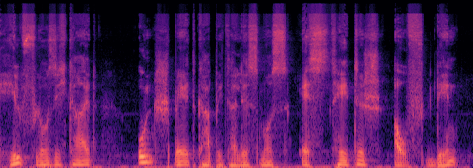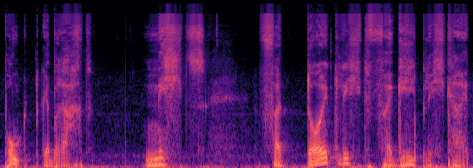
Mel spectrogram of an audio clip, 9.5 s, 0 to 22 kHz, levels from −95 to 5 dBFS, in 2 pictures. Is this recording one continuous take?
no; 2 cuts; at 6.1 s, 7.3 s

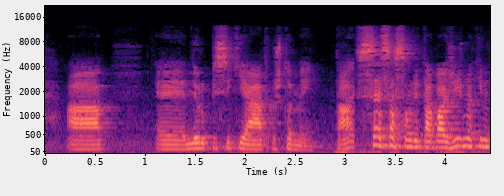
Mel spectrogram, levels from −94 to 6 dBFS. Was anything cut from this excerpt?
yes; 1 cut; at 3.1 s

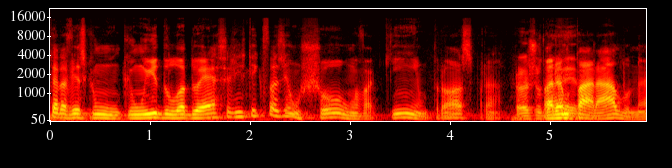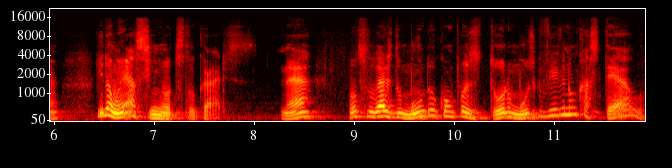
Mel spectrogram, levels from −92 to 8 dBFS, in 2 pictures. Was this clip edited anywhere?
no; 0 cuts

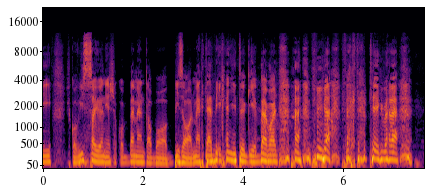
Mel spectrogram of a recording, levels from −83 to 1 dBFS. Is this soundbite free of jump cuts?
yes; 0 cuts

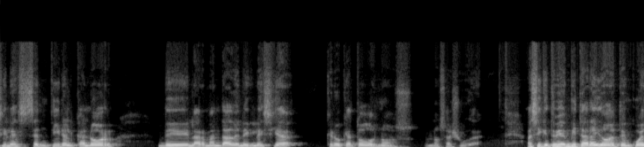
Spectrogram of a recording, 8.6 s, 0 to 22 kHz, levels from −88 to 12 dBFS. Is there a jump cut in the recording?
no; 0 cuts

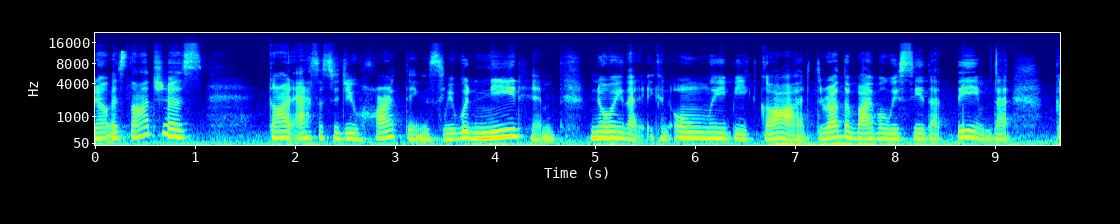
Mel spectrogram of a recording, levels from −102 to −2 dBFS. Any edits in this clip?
yes; 1 cut; at 3.5 s

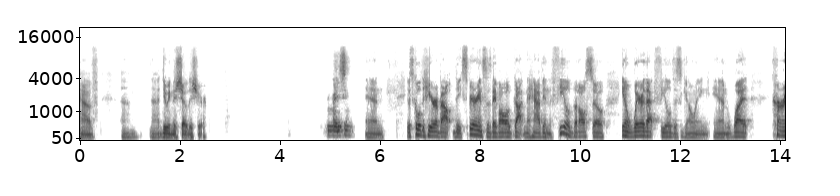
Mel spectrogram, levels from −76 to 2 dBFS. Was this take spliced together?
yes; 1 cut; at 5.7 s

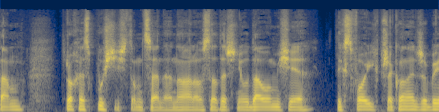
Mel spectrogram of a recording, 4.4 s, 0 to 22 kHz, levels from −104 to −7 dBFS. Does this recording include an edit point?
no; 0 cuts

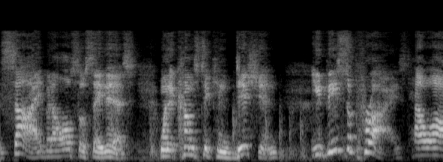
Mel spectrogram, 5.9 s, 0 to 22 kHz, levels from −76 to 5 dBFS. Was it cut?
yes; 1 cut; at 4.1 s

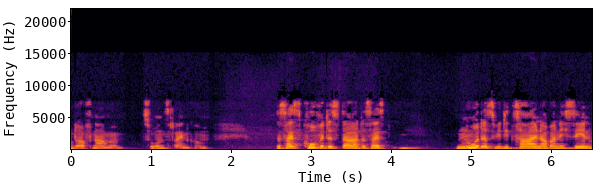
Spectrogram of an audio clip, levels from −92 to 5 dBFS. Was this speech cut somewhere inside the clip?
no; 0 cuts

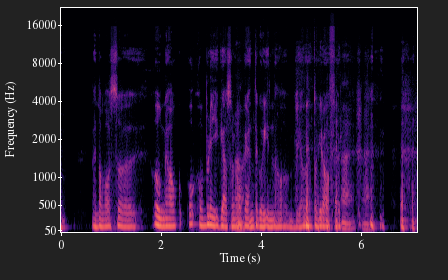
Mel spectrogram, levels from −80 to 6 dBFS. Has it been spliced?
no; 0 cuts

